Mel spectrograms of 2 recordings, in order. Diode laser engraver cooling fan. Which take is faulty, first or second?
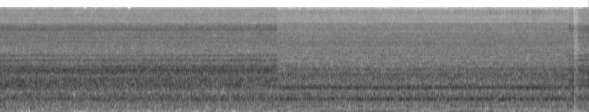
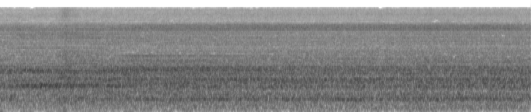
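second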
